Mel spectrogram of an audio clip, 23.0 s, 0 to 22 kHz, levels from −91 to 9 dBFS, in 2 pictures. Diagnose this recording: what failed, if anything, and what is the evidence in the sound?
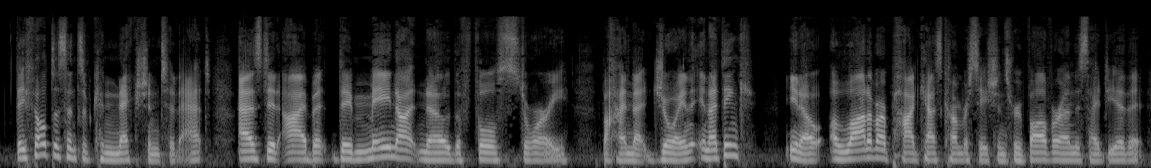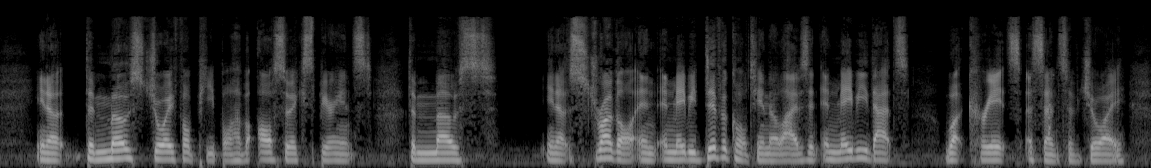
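Codec stage: corrupt frames decoded with flipped bits put energy at wrong frequencies, giving brief blips at 14.08 s, 17.45–17.48 s and 22.00 s.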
